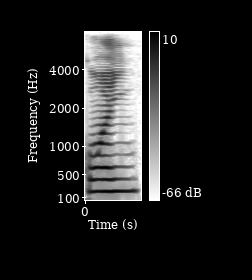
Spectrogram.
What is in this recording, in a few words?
"guainn1", taiwanese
